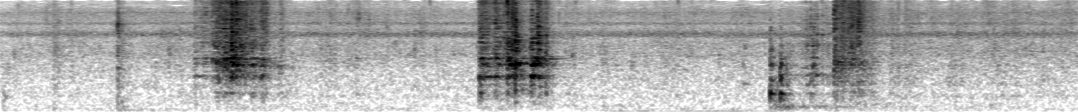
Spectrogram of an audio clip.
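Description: A trowel scrapes and smooths wet cement.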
